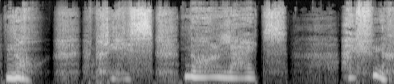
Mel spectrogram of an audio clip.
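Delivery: high, loud breathless plea; breathless cry. A narrator's reading. Gina cries breathlessly to Madame, begging for no lights. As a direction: gasp it out, pleading against the light. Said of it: "cried, rather breathlessly".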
